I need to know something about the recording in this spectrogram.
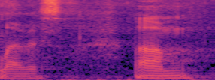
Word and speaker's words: Levis: It's pronounced Levis.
